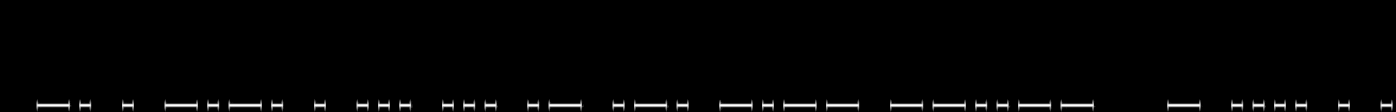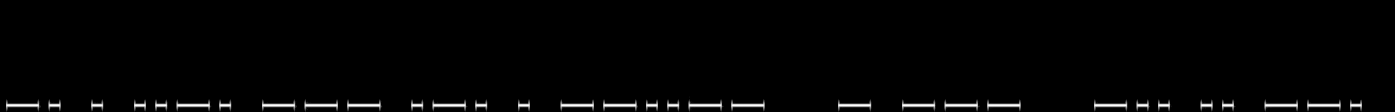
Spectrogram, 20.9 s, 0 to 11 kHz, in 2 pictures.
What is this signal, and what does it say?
Morse code, heard as a keyed tone, about 15 wpm, 700 Hz. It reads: NECESSARY, THEREFORE, TO DIG
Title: Sentences from Top 1600 Words 15wpm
